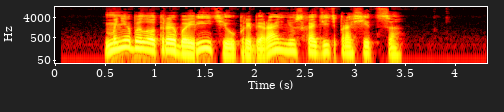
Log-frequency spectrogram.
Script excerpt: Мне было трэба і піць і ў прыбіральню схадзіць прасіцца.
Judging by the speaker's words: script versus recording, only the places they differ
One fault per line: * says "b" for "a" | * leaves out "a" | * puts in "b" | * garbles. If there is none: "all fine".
* leaves out "і"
